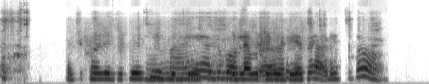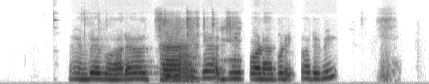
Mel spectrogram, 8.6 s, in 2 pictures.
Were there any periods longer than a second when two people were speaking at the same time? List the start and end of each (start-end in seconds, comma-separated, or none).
1.7-3.2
